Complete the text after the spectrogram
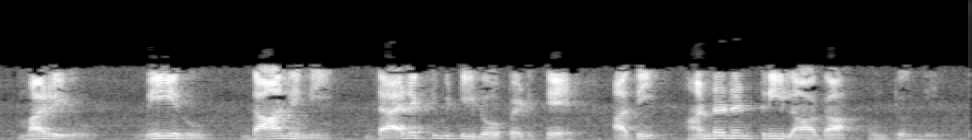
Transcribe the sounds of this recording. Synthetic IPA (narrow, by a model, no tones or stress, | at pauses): mɐɾiju | miːɾu | d̪aːnini | ɖɐjɾek̚ʈiʋiʈiːlo̞ːpeɽit̪e̞ː | ɐd̪i | hɐɳɖɾɐɖeɳt̪ɾiːlaːɡaːuɳʈund̪ḭ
